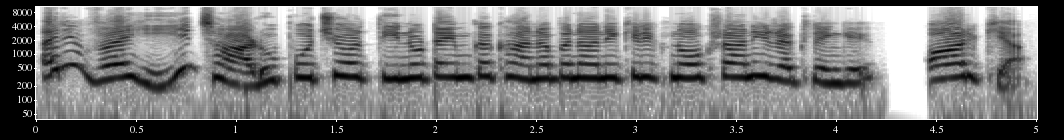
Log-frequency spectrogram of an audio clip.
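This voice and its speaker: Woman acting high-voiced cheeky young bride. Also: moderate pace, a bit bright, no echo. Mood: breezy, insistent. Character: pampered, cheeky young daughter-in-law, stubborn and defiant. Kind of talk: Hindi cartoon moral story acting.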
